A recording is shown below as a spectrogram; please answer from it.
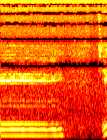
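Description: Recorded hymn singing: voices hold one long, steady note that stops about a second and a quarter in, leaving a brief quiet gap before the next phrase.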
